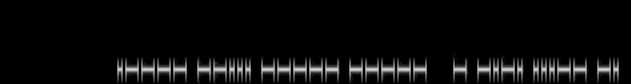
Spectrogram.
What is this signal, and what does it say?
Morse code, heard as a keyed tone, about 32 wpm, 700 Hz. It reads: 1700 TC3N
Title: Worked All Europe DX Contest - QTC Exchange - 30wpm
